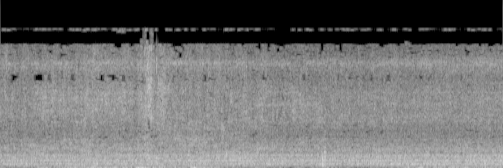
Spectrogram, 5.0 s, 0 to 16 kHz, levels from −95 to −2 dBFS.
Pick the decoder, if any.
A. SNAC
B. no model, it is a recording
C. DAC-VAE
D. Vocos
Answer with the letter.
B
